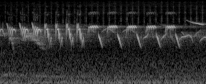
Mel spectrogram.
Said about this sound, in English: You hear some birds chirping as we transition from one booth to the other.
